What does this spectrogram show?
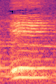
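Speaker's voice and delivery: Et with the e held long and loud; Eeto, stretch the e over two beats; long vowel. Shown as a demonstration.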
